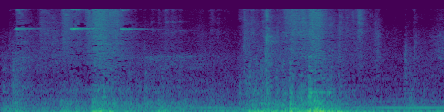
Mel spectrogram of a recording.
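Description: A sheeted hospital trolley being pushed into a steel lift, its wheels and frame rumbling and knocking loudest past the middle. Three short, high beeps sound in the first second.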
